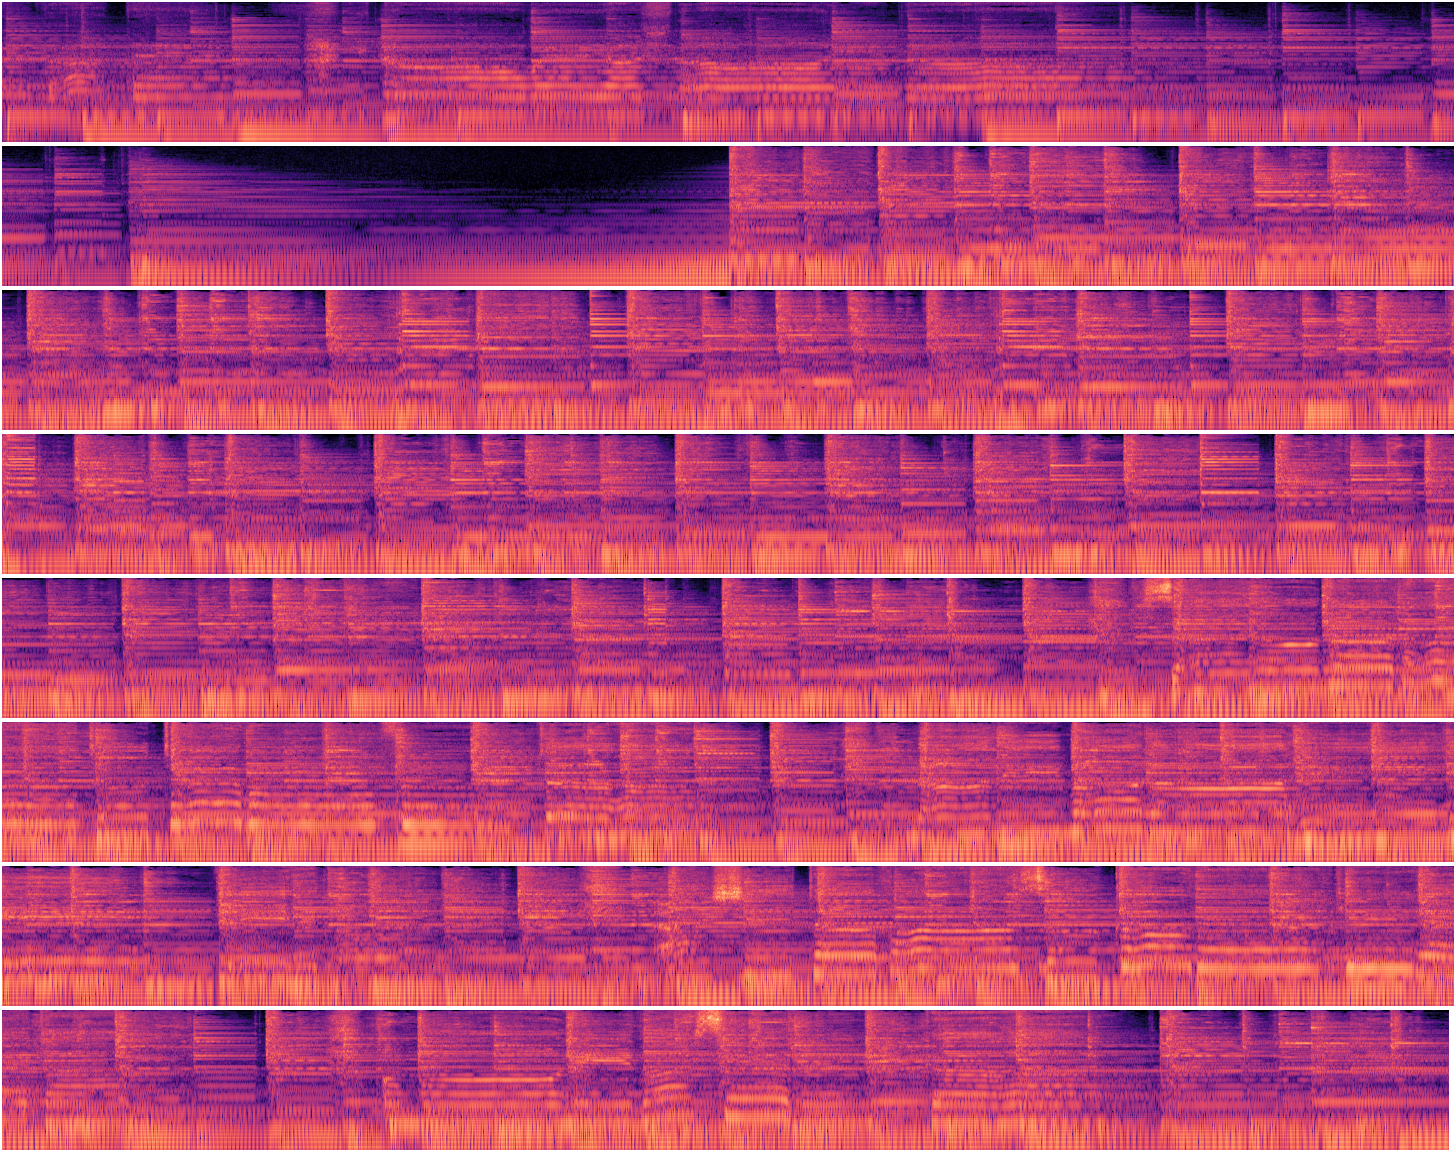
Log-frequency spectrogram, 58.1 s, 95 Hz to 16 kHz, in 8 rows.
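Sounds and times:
acoustic guitar playing: 0.0 - 58.0.

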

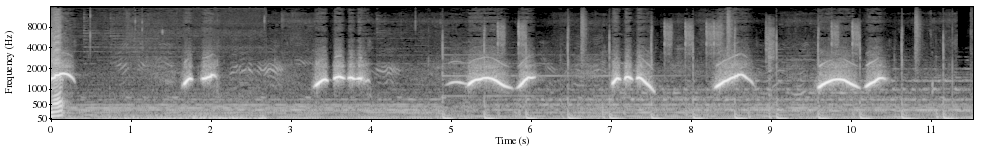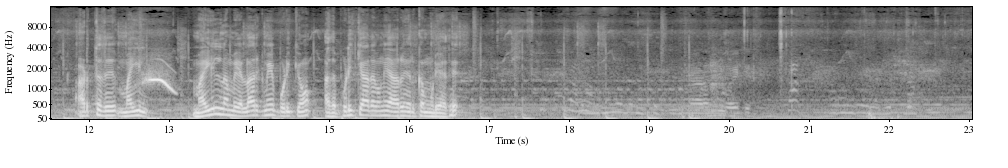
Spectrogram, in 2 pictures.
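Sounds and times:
whistled tune: 0.0 - 0.4, 1.6 - 2.2, 3.3 - 4.1, 4.9 - 6.2, 7.0 - 7.6, 8.3 - 8.9, 9.6 - 10.6, 12.6 - 13.2
soft background music chords: 0.0 - 23.0.

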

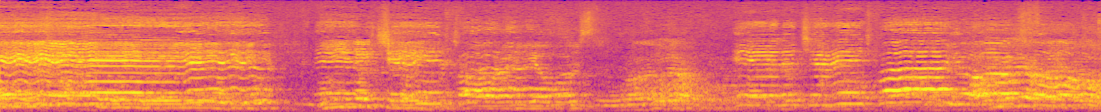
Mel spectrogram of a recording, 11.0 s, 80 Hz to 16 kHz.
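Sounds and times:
person singing unaccompanied: 0.0 - 11.0.

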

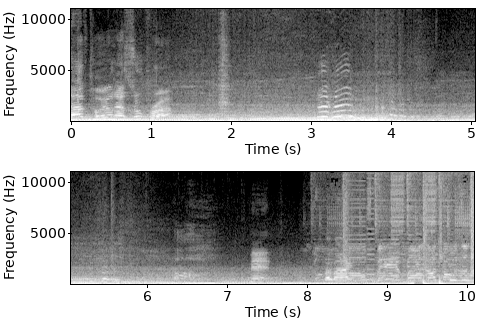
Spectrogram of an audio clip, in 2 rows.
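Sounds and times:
car engine from inside cabin: 0.0 - 9.1.

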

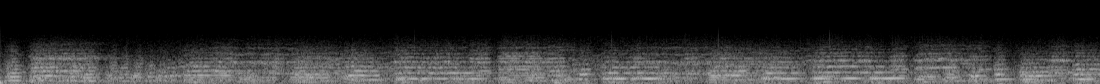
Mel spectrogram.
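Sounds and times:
brass melody in long notes: 0.0 - 11.0
marching band playing: 0.0 - 11.0.

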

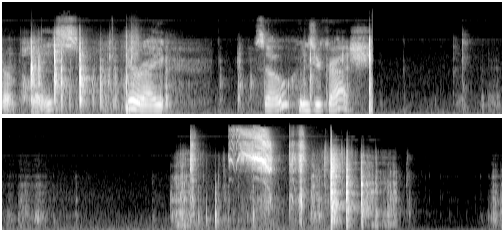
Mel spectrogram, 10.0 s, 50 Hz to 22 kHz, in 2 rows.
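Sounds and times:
plastic toys handled: 0.2 - 3.2, 6.6 - 10.0
squeaky mouth kissing noise: 6.9 - 8.2.

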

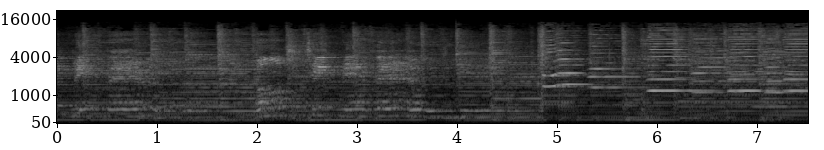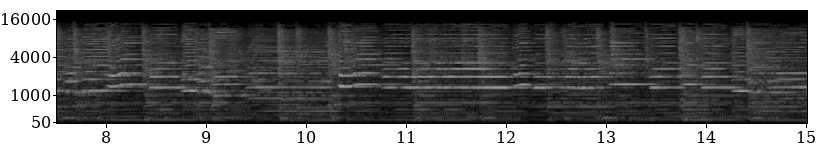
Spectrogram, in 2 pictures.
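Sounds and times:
strummed acoustic guitar: 0.0 - 15.0
harmonica playing held notes: 4.8 - 15.0.

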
